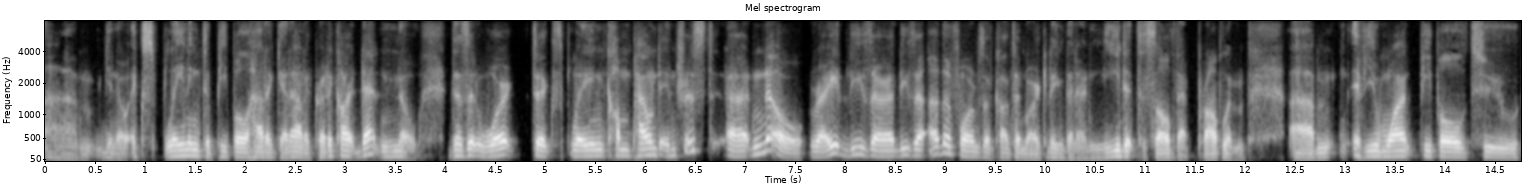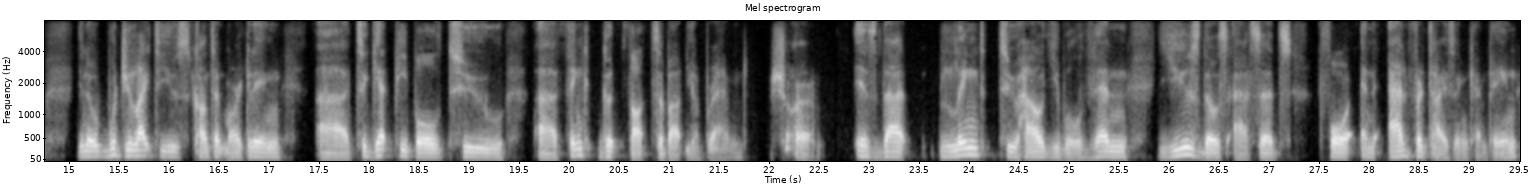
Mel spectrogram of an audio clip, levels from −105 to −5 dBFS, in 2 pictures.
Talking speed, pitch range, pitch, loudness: 170 wpm, 100-125 Hz, 110 Hz, -21 LUFS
